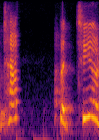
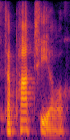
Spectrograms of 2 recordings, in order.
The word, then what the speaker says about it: Tapatío: We have some Tapatío Doritos, a whole bunch of cupcake-looking snack cakes, and then gummy stuff that's heads and tails and Crush.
